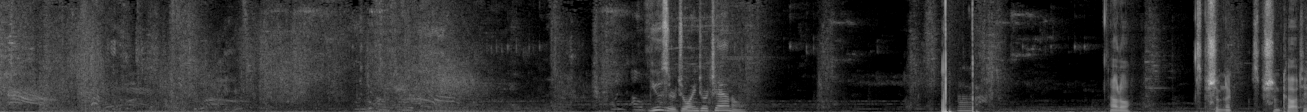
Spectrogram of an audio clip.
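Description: Magic spell effects whoosh and crackle in a video game battle.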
